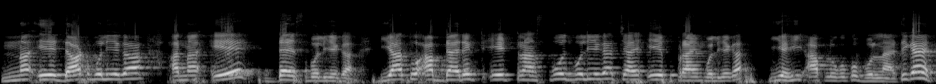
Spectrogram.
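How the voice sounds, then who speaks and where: A man's voice: sits high, moderate pace, hardly any pauses. A male maths teacher giving a classroom lesson, coaxing students and repeating his questions back to them.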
